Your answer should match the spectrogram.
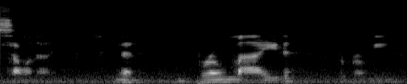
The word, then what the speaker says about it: selenide: Selenium is actually the one that changes the way it's pronounced, changes its pronunciation, and it goes from selenium to selenide. It's spelled the same. You know, it's Selenide. So it doesn't change any spelling in the root. It just changes the root pronunciation, so it's selenide.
